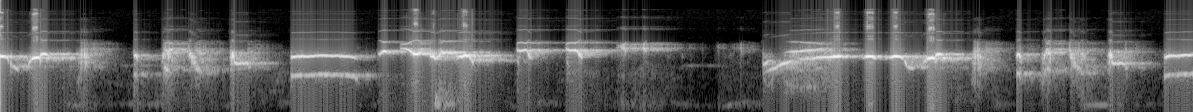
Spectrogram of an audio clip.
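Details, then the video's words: Tame oriental magpie-robin singing loud whistled phrases, some paired with lower tones, mixed with buzzy chatter, a short silence midway, then renewed rising whistles. "Video Burung Kacer Jinak"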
